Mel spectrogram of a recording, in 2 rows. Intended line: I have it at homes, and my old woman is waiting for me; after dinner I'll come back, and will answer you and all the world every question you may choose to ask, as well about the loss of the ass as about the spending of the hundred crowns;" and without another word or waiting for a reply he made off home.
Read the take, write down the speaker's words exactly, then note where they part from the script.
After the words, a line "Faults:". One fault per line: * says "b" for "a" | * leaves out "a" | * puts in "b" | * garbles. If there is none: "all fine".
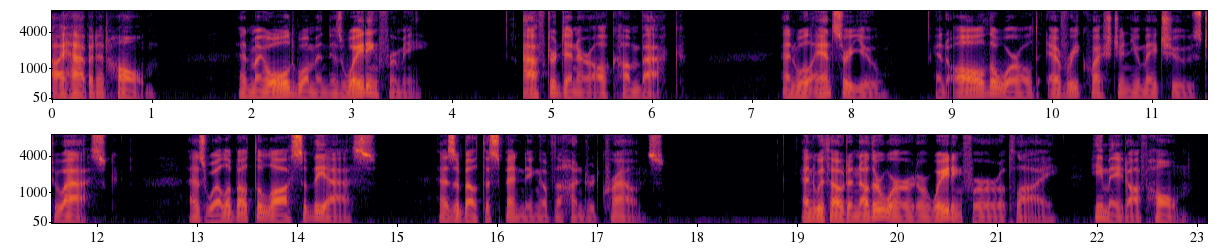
I have it at home, and my old woman is waiting for me; after dinner I'll come back, and will answer you and all the world every question you may choose to ask, as well about the loss of the ass as about the spending of the hundred crowns;" and without another word or waiting for a reply he made off home.
Faults:
* says "home" for "homes"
